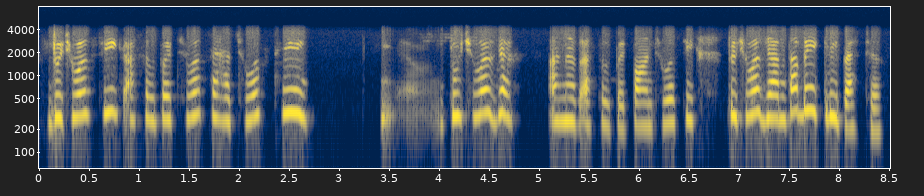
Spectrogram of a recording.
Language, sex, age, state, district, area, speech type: Kashmiri, female, 60+, Jammu and Kashmir, Srinagar, urban, conversation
